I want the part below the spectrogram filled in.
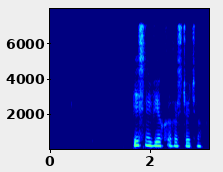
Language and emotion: Russian, neutral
